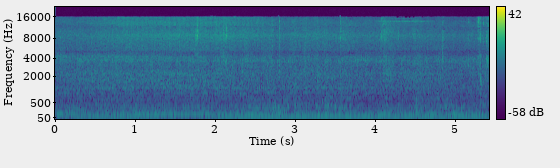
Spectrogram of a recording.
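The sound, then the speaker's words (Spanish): A garbage truck's diesel engine rumbles loudly as it is passed right alongside, a steady low droning hum with broad mechanical noise that holds even throughout, with no voices. “vamos, a pasar justo al lado del camión de la basura”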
